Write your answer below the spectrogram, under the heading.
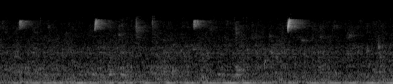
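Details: A northern cardinal chirping near a cat gives faint, sharp, high chips at an uneven pace, about one a second, over a low steady hum.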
